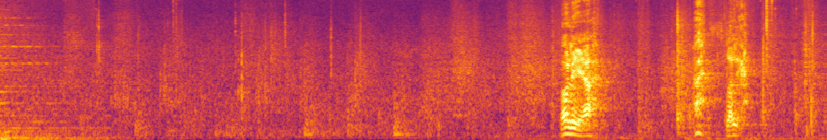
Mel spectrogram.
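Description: Footsteps walk briskly across a hard floor.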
